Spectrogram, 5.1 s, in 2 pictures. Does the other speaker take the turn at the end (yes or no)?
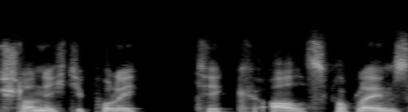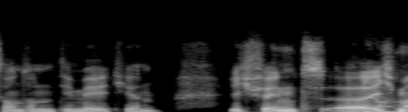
no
